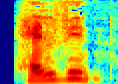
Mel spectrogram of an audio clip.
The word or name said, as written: halvvind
